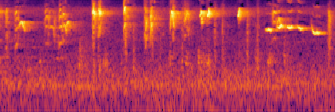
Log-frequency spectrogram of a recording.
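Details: Sunbird kept at home, calling back and forth as a lure for wild sunbirds: a string of sharp high chips roughly every half second, followed by a lower flat whistled trill from another bird.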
